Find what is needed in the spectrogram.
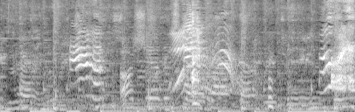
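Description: Young children's high-pitched squeals and vocalising during play, over a song with a pulsing bass beat, the loudest squeal a little past two seconds in.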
